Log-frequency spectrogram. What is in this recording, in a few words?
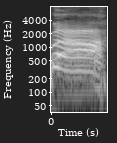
negative vocalization, de; Demoman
